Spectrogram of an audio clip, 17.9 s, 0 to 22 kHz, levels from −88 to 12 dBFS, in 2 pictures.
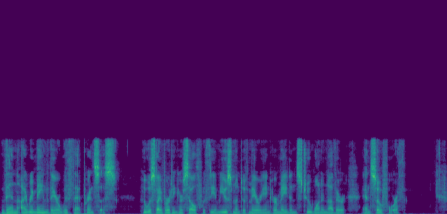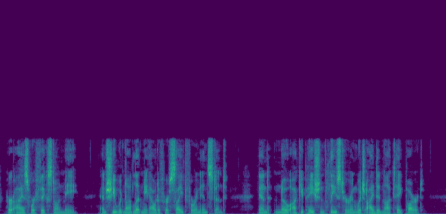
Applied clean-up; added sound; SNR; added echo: none; none; none; none.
